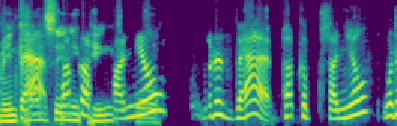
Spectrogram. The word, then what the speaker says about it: Puckapunyal: And it looks like in between Heathcote and this, It's pronounced Puckapunyal. There you go. Puckapunyal.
